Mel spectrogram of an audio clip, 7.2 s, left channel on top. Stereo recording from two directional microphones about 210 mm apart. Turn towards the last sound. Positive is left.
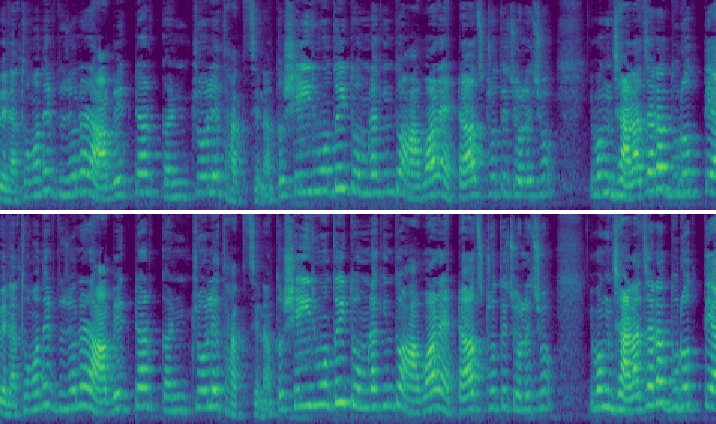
turn(degrees=-50)  # may be behind; listen again after turning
